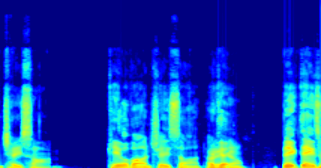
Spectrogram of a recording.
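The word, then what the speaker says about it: Chaisson: pronunciation of his name think about it like he's chasing the quarterback K Leon Chason cbon chaon okay big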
